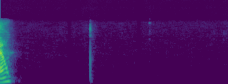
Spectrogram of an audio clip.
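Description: A single faint click of a computer mouse button about a second in, after the tail of a spoken word; otherwise silence.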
